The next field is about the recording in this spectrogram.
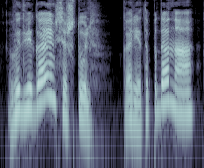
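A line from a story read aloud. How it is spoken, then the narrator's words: Chuckling. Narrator (Russian): хохотнул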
